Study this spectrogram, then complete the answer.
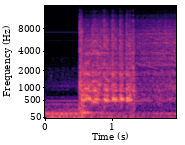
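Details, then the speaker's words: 1991 Toyota Celica that stopped running after a timing belt job, cranked after battery charging while checking for spark; spark is present, starter churns in quick even bursts without the engine catching; cranks but no start, fuel problem suspected. "I think I see some spark do it again just crank on it there until I tell you to stop we got spark"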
